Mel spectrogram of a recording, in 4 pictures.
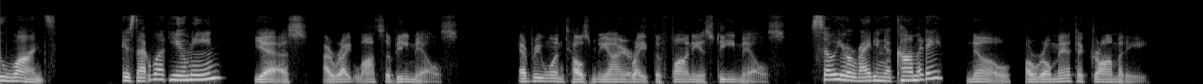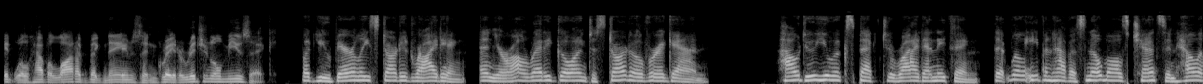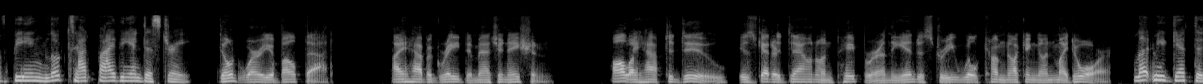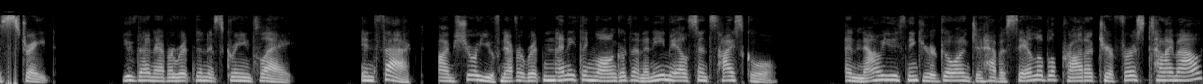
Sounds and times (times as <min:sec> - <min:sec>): Speech: 0:00.0 - 0:00.6, 0:01.2 - 0:04.6, 0:05.2 - 0:11.5, 0:12.1 - 0:19.1, 0:19.8 - 0:27.4, 0:28.0 - 0:29.6, 0:30.2 - 0:36.7, 0:37.4 - 0:39.0, 0:39.7 - 0:43.9, 0:44.6 - 0:48.1.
